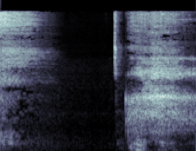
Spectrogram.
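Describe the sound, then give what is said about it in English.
Deep breathing during a guided relaxation exercise. One long breath fades out, then comes a short silence and a sharp click, followed by another long, airy breath. No one speaks. “And we always do that beginning with a breath. Come on, breathe with me.”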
